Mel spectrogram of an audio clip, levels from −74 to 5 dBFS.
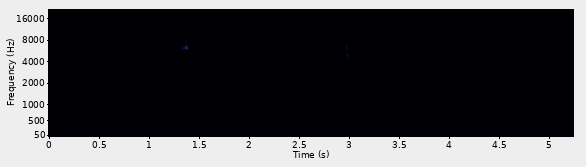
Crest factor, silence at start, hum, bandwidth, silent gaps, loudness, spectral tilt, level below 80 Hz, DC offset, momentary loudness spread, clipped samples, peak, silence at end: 26 dB; 0 s; none; 16.5 kHz; none; -66 LUFS; 0 dB/octave; under -90 dBFS; under 0.1%; 10 LU; under 0.1%; -42 dBFS; 0 s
